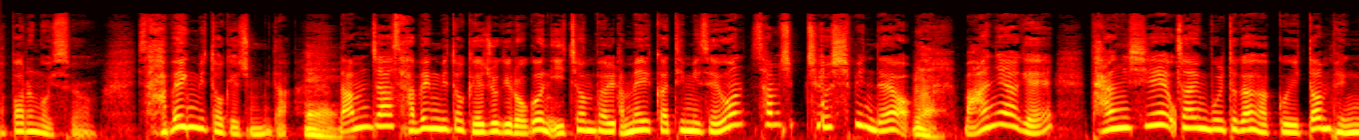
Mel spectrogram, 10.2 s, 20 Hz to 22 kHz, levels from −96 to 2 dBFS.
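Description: At 4.59–4.63, 6.13–6.17 and 8.79–8.84 s the speech skips ahead with a brief glitch, likely a broken MP3 bit reservoir: frames lost, successors decoding from wrong bytes.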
